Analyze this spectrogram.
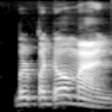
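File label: "berpedoman", Malay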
